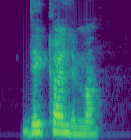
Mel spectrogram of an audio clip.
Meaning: plural of décollement
- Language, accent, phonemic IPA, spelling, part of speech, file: French, Canada, /de.kɔl.mɑ̃/, décollements, noun, LL-Q150 (fra)-décollements.wav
